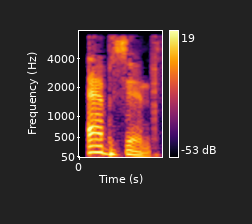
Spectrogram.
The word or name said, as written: absinthism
